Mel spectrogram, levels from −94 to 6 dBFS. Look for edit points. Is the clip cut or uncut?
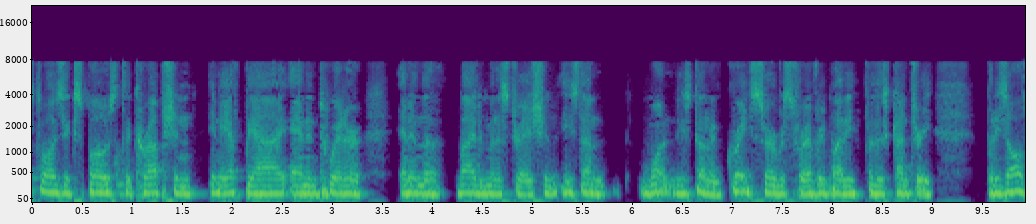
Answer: uncut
